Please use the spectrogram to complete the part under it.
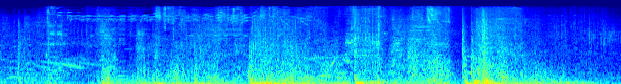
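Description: Gunfire from a video game rifle cracks in bursts.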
